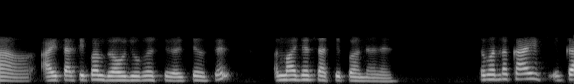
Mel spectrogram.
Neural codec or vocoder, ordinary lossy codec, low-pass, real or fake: codec, 24 kHz, 0.9 kbps, WavTokenizer, large speech release; MP3, 32 kbps; 3.6 kHz; fake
